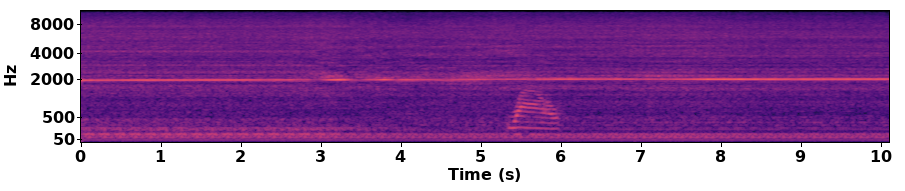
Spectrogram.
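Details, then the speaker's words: 2024 GMC Sierra 2500 AT4X Duramax L5P diesel, new turbo, not yet tuned, check engine light on: steady high-pitched airplane-like whistle held over a deep idle rumble; loud but normal turbo whine. "Sounds like a airplane. I think the new turbo car really changes the sound of this truck. By the way, it is really, really loud."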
